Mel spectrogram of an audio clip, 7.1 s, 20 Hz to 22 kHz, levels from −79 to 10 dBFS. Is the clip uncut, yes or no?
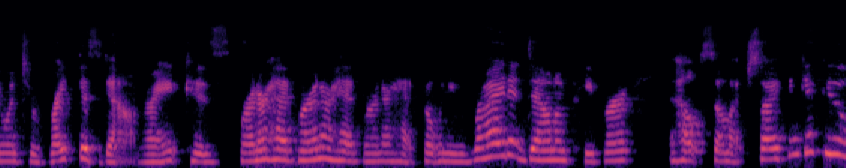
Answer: no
